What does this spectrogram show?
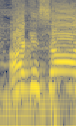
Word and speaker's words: Arkansas: Arkansas, let's see, I think it's there's a legal code instituted in Arkansas that explains how the state's name should and shouldn't be pronounced. While you probably won't get fined for pronouncing the last S in the state's name, it is technically illegal to mispronounce it while in Arkansas.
